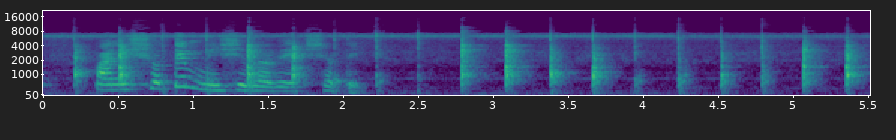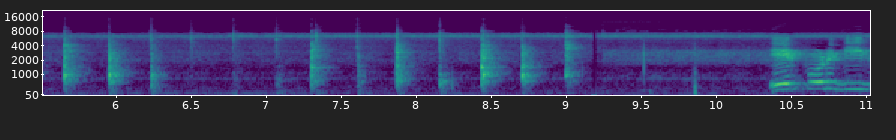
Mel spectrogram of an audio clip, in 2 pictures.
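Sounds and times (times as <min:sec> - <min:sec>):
stone pestle pounding spices: 0:00.0 - 0:09.2.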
